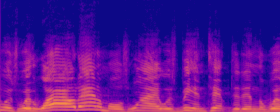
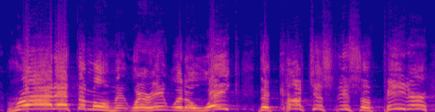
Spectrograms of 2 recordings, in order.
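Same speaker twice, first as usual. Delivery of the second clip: rising, louder and higher revival preaching, shouted at the end; full-force preaching; 6 semitones higher, 6 dB louder than usual. Acted. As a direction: build the sermon into a fiery shout. Preaching surge.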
